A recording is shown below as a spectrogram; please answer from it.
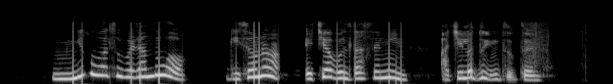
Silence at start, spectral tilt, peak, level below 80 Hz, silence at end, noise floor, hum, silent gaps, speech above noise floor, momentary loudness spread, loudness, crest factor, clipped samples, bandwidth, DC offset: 0.5 s; -5.5 dB/octave; -6 dBFS; -54 dBFS; 0.7 s; -63 dBFS; none; none; 45 dB; 12 LU; -19 LUFS; 14 dB; under 0.1%; 7.8 kHz; under 0.1%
